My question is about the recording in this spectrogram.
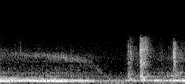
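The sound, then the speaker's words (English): A car engine, kept running because the battery is down, idles with a steady low hum throughout, joined near the end by a few short knocks or clunks, like a door or latch. “Say, my battery's down, so just keep the motor running while I'm gone, will you?”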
